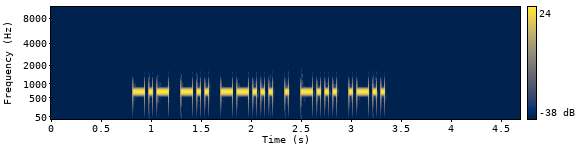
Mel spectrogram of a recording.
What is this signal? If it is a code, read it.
Morse code, heard as a keyed tone, about 29 wpm, 700 Hz. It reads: KD7EBL
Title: USA Call Signs - 6 Characters - Repeated 3x - 30wpm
